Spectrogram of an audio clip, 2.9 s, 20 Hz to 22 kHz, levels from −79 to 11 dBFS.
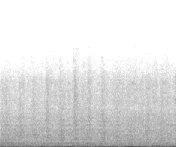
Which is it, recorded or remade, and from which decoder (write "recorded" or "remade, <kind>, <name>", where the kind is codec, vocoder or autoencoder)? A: remade, vocoder, BigVGAN v2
